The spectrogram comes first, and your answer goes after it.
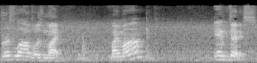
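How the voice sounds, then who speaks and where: With a Croatian accent, a man speaks in an animated tone at a high pitch with ordinary pitch variation, over noticeable background noise and audible room echo. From Croatia, Zagreb. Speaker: motivational speaker. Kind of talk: motivational speech. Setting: stage with audience. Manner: fast.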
